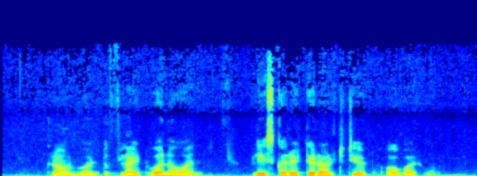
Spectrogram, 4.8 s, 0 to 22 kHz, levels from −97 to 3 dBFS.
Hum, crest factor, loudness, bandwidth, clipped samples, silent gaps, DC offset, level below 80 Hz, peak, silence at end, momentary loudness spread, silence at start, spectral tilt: none; 18 dB; -29 LUFS; 16.5 kHz; under 0.1%; none; under 0.1%; -48 dBFS; -10 dBFS; 0 s; 10 LU; 0.15 s; -6 dB/octave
